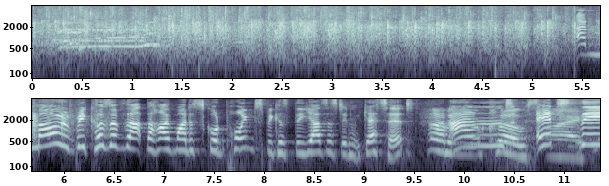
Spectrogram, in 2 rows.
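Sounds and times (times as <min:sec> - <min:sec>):
audience applause: 0:00.0 - 0:06.2
speech: 0:06.1 - 0:11.3.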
